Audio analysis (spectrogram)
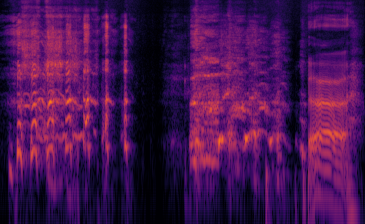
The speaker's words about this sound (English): So why are we always coughing?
